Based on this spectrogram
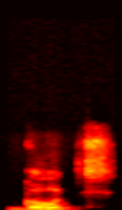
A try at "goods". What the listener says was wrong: Goods. Exactly,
